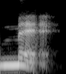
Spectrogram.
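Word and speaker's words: Muick: And the other one is called Mick, and Mick is spelled M-U-I-C-K.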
